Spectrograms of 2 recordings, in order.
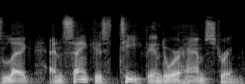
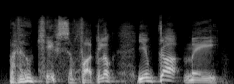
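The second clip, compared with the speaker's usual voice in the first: strained, desperate bargaining; urgent surrender without raising the volume; desperate plea; 6 semitones higher than usual. A narrator's reading. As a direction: plead as a cornered man. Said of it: "Hiram said desperately".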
